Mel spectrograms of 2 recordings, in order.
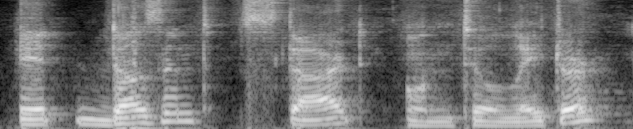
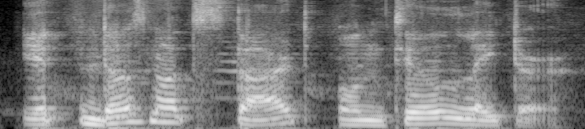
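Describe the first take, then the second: First: Does not is contracted to one syllable. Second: Does not is said as two full words.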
